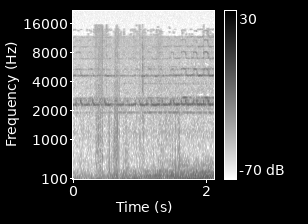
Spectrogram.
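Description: String orchestra holding a low sustained chord that swells steadily louder, with a thin high note held above it.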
